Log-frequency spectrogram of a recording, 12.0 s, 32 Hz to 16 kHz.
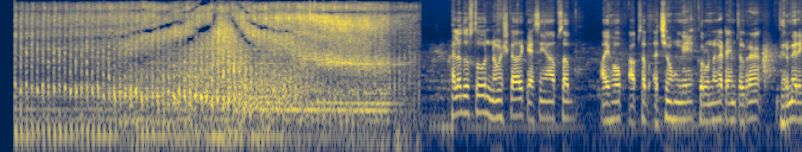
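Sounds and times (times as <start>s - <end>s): fast chopping pulse: 0.2s - 6.3s
whooshing sweep: 1.0s - 6.3s.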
